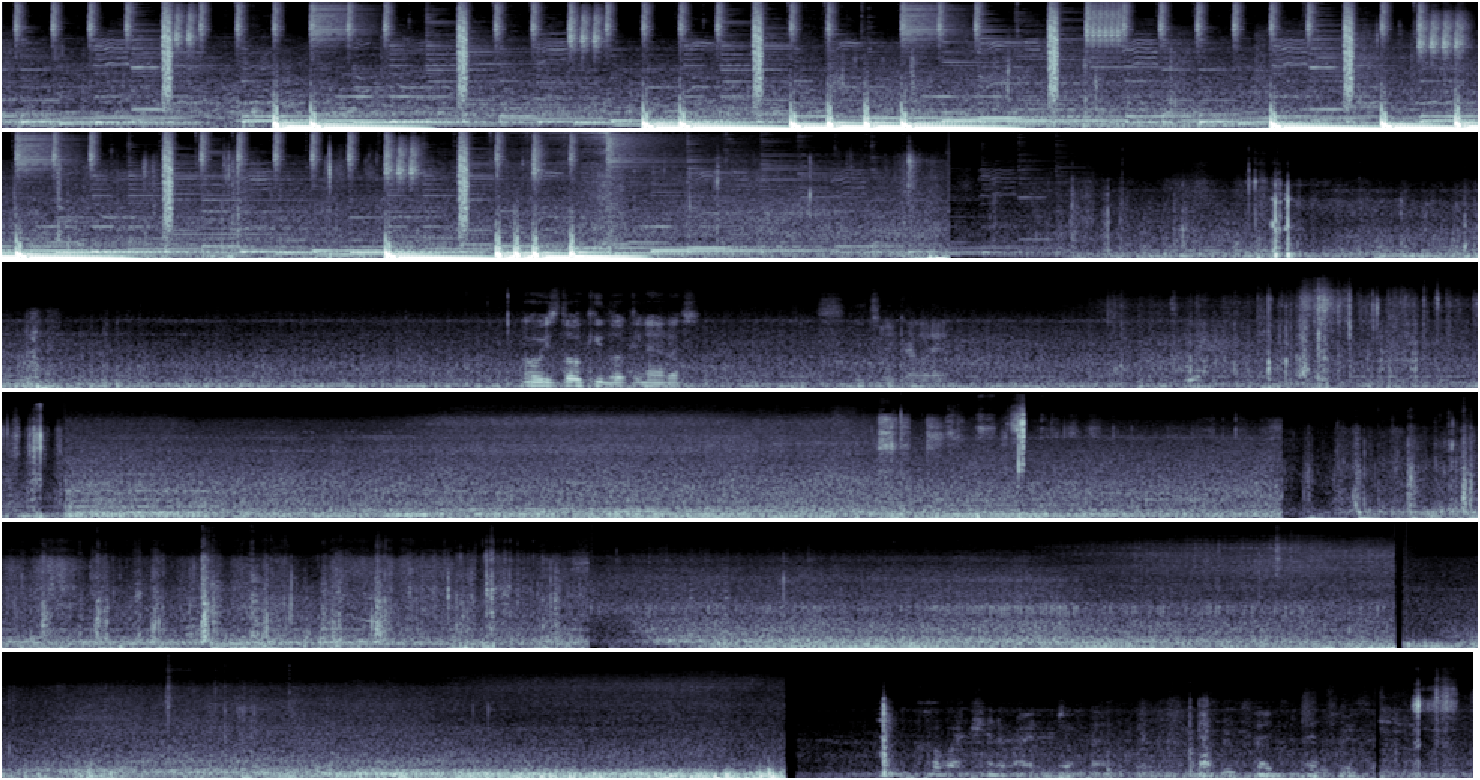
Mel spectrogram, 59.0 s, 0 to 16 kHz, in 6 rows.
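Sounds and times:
low outdoor rumble: 0:17.0 - 0:30.2, 0:34.1 - 0:58.5.

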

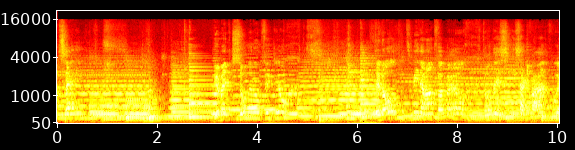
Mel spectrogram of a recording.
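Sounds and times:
accordion sustained notes: 0:00.0 - 0:10.0
guitar plucking chords: 0:01.4 - 0:10.0.

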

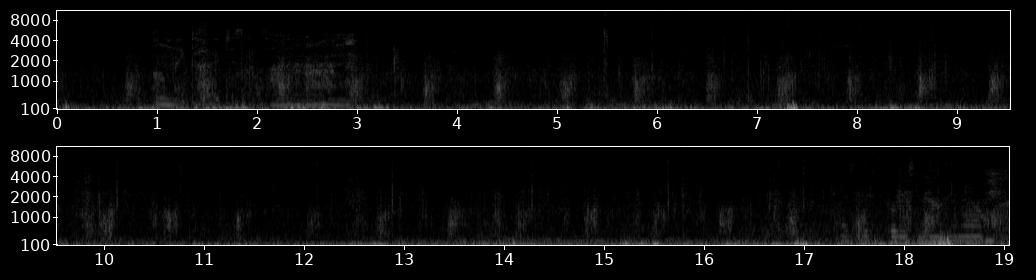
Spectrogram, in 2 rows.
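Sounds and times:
footsteps on grass: 0:00.0 - 0:19.0.

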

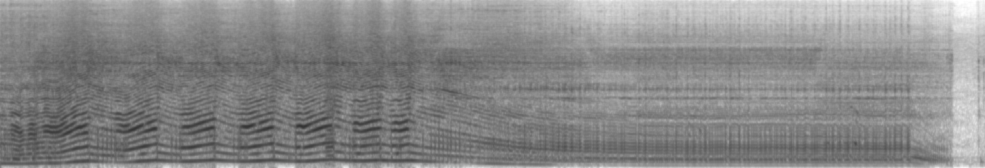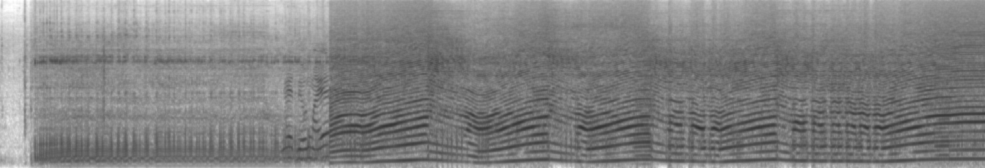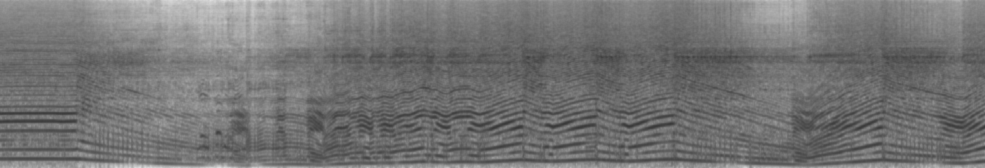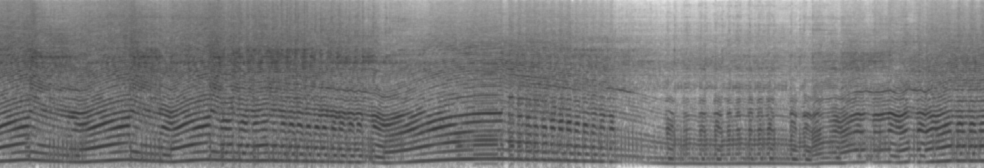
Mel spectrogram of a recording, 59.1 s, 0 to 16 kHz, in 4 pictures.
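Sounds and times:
brush cutter engine revving: 0:00.0 - 0:59.0.

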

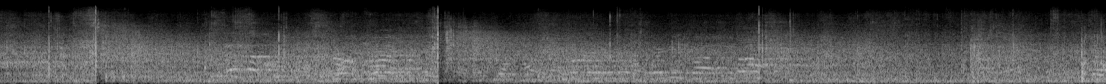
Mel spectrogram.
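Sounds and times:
hockey stick hitting puck: 0:00.0 - 0:03.3, 0:04.3 - 0:05.2, 0:06.0 - 0:08.8, 0:09.5 - 0:11.0
players' voices: 0:00.0 - 0:11.0
rink background noise: 0:00.0 - 0:11.0.

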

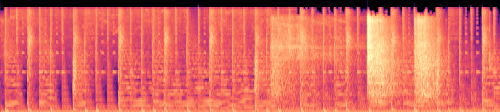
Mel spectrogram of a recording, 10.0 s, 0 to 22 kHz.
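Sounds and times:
music with steady beat: 0:00.0 - 0:10.0
loud hissing noise bursts: 0:04.6 - 0:07.2.

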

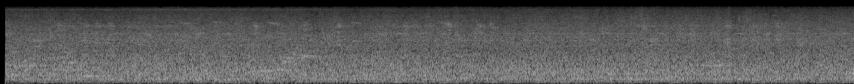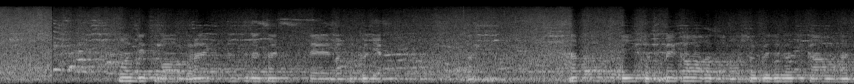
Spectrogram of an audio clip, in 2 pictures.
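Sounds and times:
flowing water rushing: 0:00.1 - 0:17.0.

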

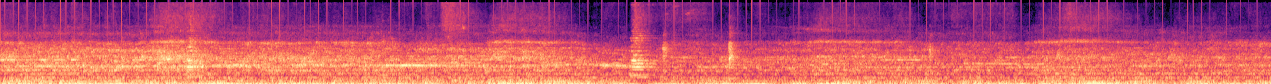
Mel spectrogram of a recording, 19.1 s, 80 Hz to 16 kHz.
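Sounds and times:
large diesel truck engine rumbling: 0:00.0 - 0:19.0.

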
